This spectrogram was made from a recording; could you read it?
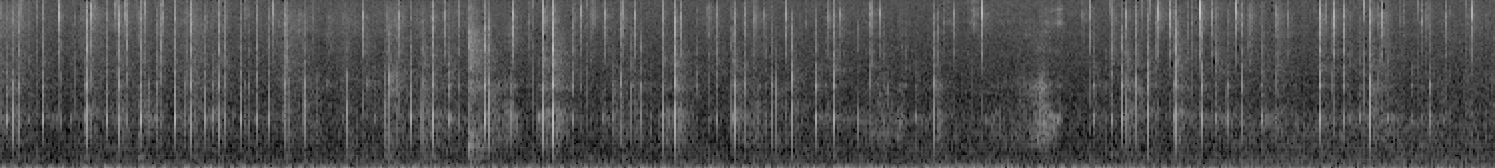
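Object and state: Glass cream jar with metal lid, tapped with nails.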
